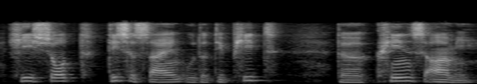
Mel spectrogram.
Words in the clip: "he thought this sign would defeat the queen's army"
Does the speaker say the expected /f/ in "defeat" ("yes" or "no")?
no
